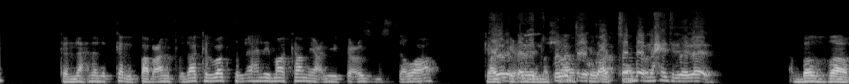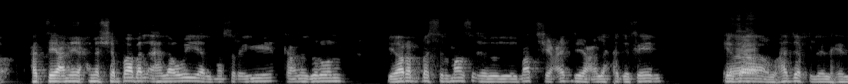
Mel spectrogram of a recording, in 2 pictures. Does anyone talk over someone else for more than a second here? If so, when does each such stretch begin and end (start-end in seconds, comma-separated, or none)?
4.9-6.4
